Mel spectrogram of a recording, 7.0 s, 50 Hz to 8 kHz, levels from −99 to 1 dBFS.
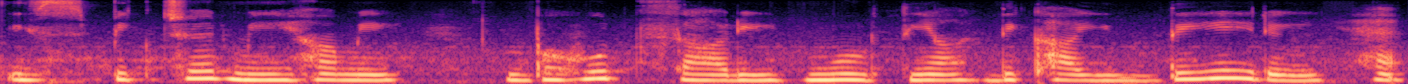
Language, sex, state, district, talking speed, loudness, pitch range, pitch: Hindi, female, Punjab, Fazilka, 95 wpm, -12 LUFS, 200-225 Hz, 205 Hz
